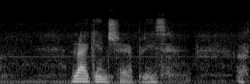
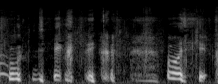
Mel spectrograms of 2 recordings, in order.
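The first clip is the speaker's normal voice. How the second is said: nervous laugh; 10 semitones higher, 4 dB louder than usual. Real, not acted. Laughing in fright.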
